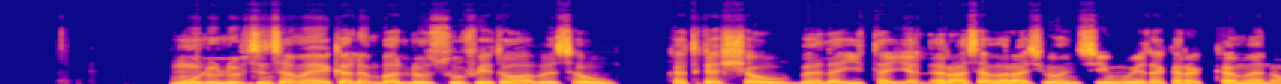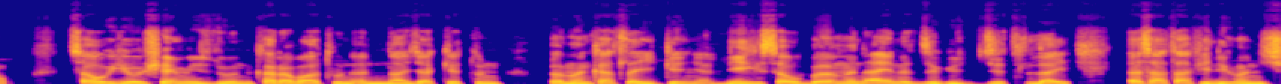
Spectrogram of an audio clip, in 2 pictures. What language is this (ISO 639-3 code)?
amh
